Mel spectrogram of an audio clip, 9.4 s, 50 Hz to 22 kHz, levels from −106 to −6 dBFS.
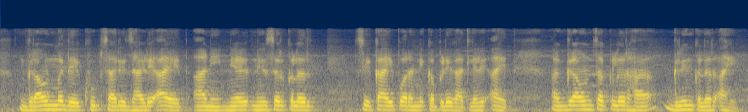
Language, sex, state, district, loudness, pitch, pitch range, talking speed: Marathi, male, Maharashtra, Pune, -14 LUFS, 140 Hz, 135-145 Hz, 140 wpm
